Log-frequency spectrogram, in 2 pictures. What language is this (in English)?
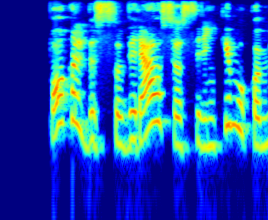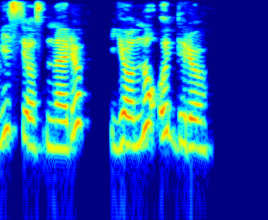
Lithuanian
